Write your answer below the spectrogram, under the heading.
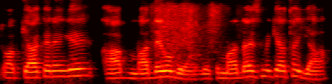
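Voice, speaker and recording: A man teaching a grammar lesson, patient and explanatory, slowly spelling out vowel marks and often checking that his students follow, with English words mixed in. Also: a little high, darkish tone, slight background noise. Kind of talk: grammar lecture.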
